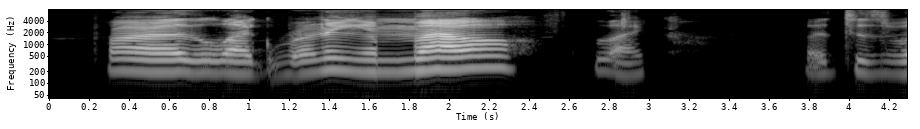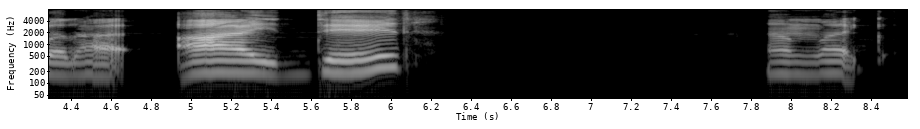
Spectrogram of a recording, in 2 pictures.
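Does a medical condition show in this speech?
Yes: cerebral palsy; uses power wheelchair.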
